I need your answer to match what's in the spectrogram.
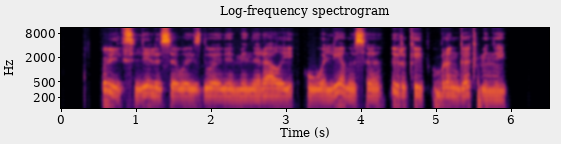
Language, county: Lithuanian, Klaipėda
